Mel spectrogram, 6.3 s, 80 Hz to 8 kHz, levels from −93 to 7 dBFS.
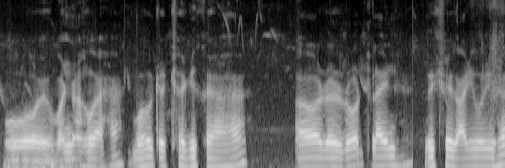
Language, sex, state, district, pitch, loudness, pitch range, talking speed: Hindi, male, Chhattisgarh, Balrampur, 110 Hz, -14 LUFS, 100-115 Hz, 170 wpm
